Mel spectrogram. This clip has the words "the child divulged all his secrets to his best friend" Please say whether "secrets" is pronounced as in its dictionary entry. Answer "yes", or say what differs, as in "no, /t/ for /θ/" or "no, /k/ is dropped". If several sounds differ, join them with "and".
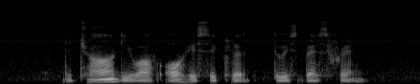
no, /l/ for /ɹ/ and /s/ is dropped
